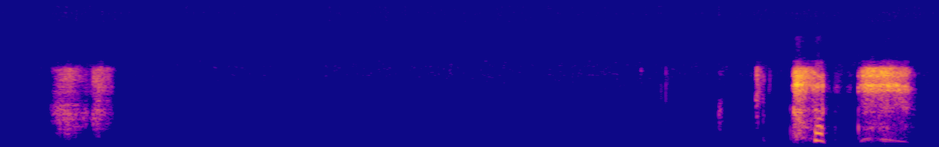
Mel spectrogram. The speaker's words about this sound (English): Whenever I have to blow my nose when I'm giving teachings, I think about a time when I was in ministry school, and one of the associate ministers blew his nose up on the stage at the podium, and people complained.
